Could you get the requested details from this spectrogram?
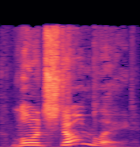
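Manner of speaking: high, loud, drawn-out exclamation; theatrical astonishment. Acted. Eleanor greets the lord in the doorway, hammed-up amazement. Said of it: "Eleanor goes".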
